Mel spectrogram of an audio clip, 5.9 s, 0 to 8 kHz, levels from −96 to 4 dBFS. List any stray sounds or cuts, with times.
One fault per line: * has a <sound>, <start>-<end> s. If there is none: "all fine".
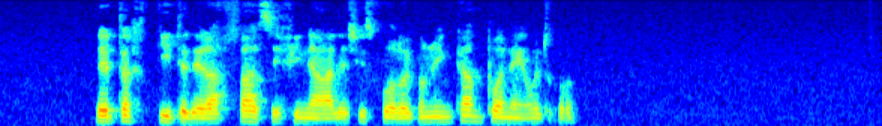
all fine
